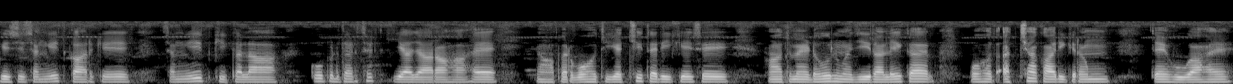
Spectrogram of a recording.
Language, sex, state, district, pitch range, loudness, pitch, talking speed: Hindi, male, Bihar, Darbhanga, 115-125 Hz, -19 LUFS, 120 Hz, 145 wpm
